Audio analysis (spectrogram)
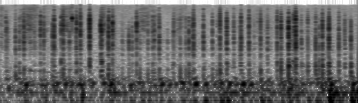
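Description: Long nails tap and scratch continuously on the cardstock cover of a blue paperback book stacked with others on a table, forming a solid paper block. Quick, irregular, dull taps with soft low thumps mix with dry scratching, and each tap dies away almost instantly.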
